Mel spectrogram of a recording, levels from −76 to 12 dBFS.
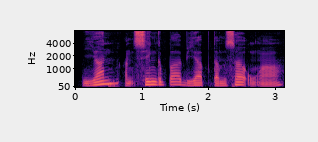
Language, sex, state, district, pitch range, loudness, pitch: Garo, male, Meghalaya, South Garo Hills, 105-150 Hz, -18 LUFS, 125 Hz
